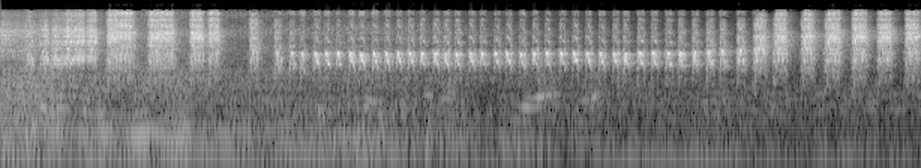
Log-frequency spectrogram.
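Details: Greater green leafbird (cucak hijau) training song used to prepare contest birds: rapid, evenly spaced high chirps, about eight a second, in a long steady train that pauses briefly and resumes.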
